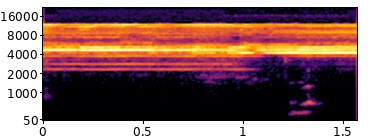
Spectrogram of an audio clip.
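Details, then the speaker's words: Dolphin Neurostim device reverting to a steady high-pitched tone and steady light when its roughly 11-minute treatment cycle ends; electrical stimulator tone. "If the battery is a little bit weaker, it's going to take a little bit longer. And at that point, it's going to revert back to having a steady tone"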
